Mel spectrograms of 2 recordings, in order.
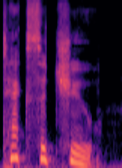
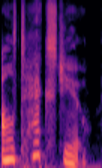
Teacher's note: Often the T at the end of text blends with the Y in you to make a chi sound. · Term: native blend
